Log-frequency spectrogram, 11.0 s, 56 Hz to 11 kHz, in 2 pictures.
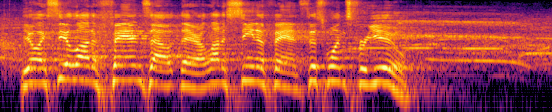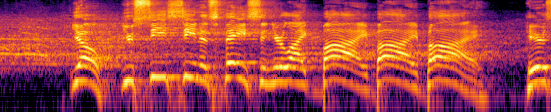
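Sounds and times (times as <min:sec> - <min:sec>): arena crowd voices: 0:00.0 - 0:11.0.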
